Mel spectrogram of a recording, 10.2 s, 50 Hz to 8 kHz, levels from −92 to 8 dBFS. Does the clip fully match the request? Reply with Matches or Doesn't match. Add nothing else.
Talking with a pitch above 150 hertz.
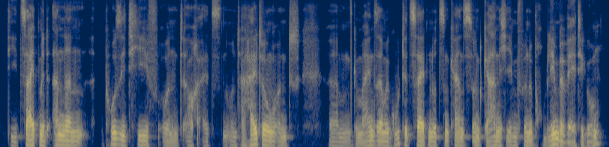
Doesn't match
